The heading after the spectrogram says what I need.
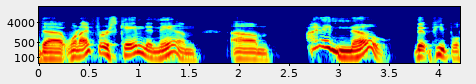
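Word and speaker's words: NAMB: when I came to NAM, and by the way, for our listeners, that's North American Mission Board, the B is silent. And when I first came to NAM, I didn't know that people funded church planners.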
